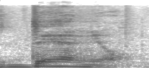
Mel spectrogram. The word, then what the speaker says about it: Denjell: And because I grew up in the States, my name is pronounced by my mother as Daniel.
